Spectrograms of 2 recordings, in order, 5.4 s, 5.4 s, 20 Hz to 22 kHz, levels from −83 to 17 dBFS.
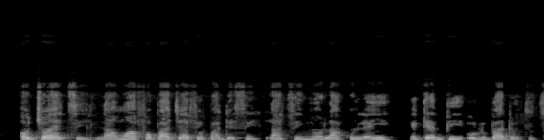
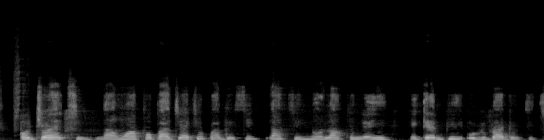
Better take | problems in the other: first | noise reduction (neural mask model DeepFilterNet 3)

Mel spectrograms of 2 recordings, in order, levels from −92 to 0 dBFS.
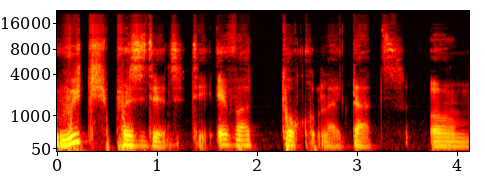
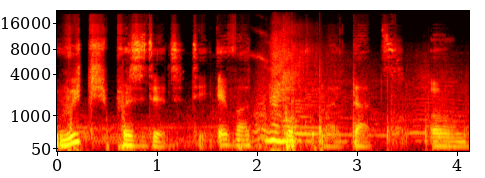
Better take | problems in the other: first | background sound (Race car, auto racing / Accelerating, revving, vroom); 4 dB below the speech

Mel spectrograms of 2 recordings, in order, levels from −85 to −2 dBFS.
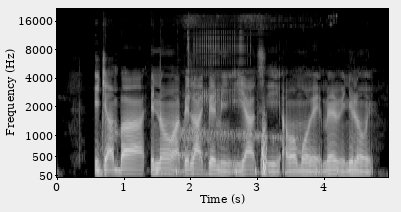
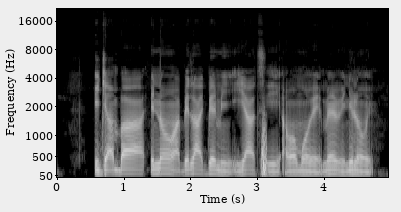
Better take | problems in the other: second | background sound (Breathing); 12 dB below the speech

